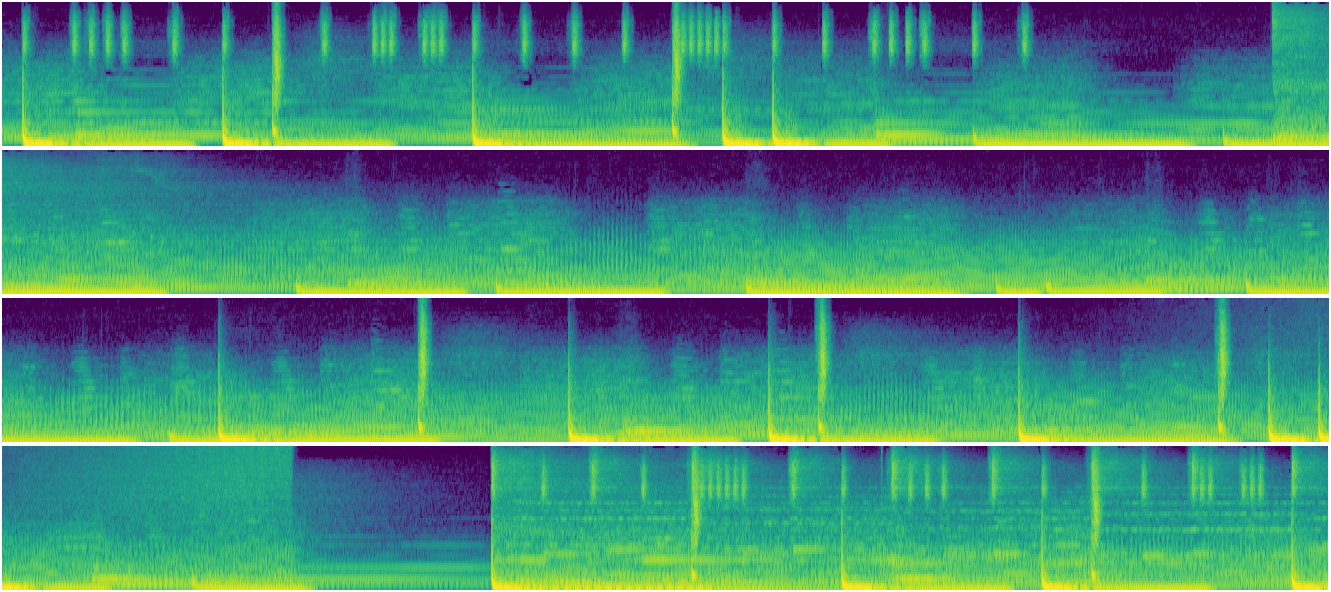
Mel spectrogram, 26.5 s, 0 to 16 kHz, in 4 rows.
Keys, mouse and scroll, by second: 2.5 click, 4.6 click, 4.7 ctrl+z, 6.6 click, 9.2-10.7 drag, 13.5 click, 17.1 click, 19.4-19.9 click, 21.0-23.3 click, 22.8 shift+click, 24.4-24.9 drag.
